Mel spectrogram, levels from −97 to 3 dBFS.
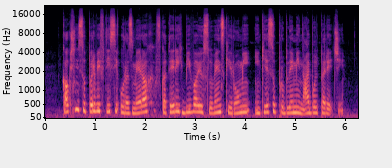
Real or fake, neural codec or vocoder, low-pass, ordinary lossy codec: real; none; 19.8 kHz; none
